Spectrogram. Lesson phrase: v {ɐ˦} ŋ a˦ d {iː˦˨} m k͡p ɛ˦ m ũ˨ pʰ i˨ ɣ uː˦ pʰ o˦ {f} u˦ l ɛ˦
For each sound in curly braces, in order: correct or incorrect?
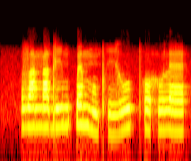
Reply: incorrect, incorrect, incorrect

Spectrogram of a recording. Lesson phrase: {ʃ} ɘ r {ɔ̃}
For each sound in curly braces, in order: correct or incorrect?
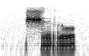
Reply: correct, correct

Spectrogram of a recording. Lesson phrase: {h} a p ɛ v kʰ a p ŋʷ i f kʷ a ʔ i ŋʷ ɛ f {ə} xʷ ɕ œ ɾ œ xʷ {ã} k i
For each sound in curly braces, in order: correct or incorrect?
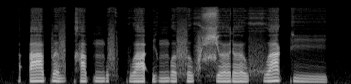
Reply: incorrect, incorrect, incorrect

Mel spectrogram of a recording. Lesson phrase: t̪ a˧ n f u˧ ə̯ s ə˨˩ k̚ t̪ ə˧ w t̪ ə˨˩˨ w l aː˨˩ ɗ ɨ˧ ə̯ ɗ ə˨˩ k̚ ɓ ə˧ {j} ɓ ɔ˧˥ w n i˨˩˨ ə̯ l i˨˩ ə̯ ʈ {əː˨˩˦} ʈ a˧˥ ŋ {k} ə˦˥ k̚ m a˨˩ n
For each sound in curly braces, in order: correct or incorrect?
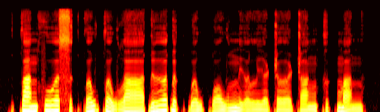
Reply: incorrect, incorrect, correct

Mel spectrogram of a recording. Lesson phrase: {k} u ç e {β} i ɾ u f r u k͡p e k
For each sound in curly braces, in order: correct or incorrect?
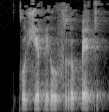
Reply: correct, incorrect

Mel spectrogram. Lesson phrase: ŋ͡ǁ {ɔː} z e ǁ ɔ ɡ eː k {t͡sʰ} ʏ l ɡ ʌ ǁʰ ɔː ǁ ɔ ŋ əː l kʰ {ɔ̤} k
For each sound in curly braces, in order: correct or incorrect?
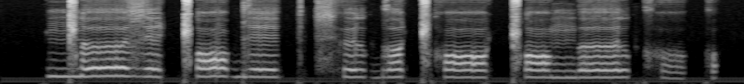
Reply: incorrect, correct, correct

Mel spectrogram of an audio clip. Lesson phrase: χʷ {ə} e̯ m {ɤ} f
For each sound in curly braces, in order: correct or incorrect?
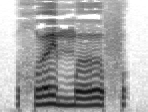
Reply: correct, correct

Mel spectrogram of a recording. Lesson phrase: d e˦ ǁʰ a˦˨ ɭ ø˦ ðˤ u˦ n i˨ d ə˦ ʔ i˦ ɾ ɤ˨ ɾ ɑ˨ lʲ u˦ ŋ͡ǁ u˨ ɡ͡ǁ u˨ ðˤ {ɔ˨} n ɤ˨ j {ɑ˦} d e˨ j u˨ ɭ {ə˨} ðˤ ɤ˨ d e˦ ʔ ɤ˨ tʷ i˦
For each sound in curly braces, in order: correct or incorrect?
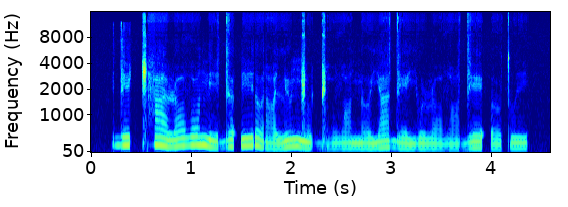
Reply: incorrect, incorrect, incorrect

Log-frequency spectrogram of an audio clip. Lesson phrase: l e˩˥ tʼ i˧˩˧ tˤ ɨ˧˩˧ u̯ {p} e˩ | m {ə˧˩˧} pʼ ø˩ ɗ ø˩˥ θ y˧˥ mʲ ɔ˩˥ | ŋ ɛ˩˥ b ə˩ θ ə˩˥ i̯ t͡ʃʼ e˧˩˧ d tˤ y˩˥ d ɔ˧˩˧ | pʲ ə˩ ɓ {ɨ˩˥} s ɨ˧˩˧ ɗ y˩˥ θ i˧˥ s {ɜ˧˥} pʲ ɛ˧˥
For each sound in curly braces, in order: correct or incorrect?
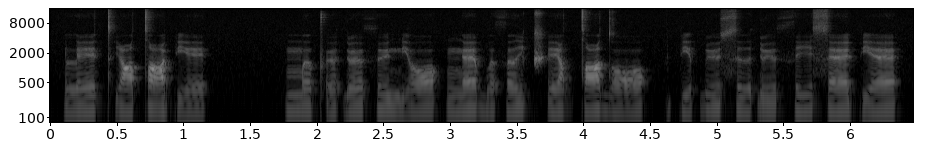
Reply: incorrect, correct, incorrect, incorrect

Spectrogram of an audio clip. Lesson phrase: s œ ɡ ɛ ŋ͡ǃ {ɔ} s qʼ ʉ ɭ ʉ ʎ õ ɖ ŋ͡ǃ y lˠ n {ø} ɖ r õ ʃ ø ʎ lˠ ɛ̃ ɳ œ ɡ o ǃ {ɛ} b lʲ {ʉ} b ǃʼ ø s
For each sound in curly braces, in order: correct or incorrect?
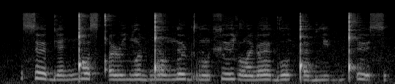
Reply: correct, correct, incorrect, incorrect

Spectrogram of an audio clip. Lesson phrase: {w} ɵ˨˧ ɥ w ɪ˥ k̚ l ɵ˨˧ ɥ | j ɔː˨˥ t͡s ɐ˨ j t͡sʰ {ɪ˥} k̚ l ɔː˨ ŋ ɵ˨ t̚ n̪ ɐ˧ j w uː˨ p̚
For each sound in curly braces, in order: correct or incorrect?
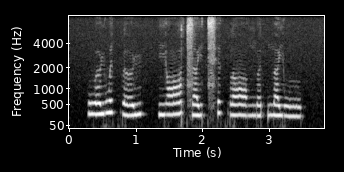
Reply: correct, correct

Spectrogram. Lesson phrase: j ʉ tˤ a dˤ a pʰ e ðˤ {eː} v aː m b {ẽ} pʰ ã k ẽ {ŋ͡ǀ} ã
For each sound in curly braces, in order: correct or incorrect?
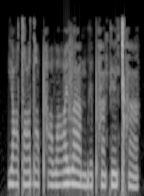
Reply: correct, incorrect, incorrect

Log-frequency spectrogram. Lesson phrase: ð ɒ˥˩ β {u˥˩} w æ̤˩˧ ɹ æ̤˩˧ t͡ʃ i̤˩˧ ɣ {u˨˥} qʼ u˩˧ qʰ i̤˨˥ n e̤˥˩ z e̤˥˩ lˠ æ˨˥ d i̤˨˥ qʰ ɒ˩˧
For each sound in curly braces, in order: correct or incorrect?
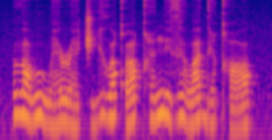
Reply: correct, correct

